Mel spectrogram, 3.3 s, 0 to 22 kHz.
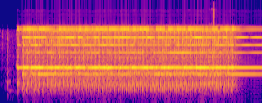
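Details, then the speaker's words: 2500 desk telephone on initial checkout, ring cycle sent from a telephone analyzer like an incoming call: clean, rapid double-gong bell rings steadily about three seconds in a quiet background; bell and ring circuit work properly. "now what we can do is use the analyzer and send a ring cycle like you were getting a call so we'll start that"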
